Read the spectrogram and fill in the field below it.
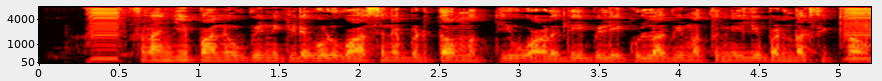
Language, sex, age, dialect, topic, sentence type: Kannada, male, 18-24, Northeastern, agriculture, statement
